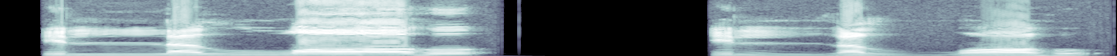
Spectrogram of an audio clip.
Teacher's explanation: اللہ کے لام کو موٹا پڑھیں گے کیونکہ اس میں جلالہ کا نام جہاں پر بھی ہے اس کے پچھلے حرف کے اوپر جب زبر یا پیش ہو تو پور پڑا جاتا ہے، اور جب زیر ہوتی ہے تو باریک پڑا جاتا ہے۔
